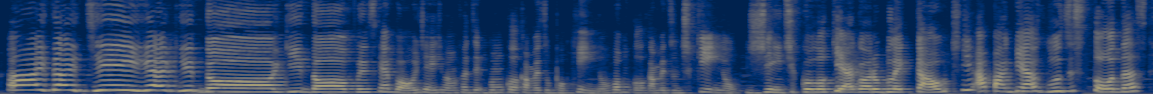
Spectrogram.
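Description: A Brazilian woman gaming YouTuber gives excited, playful commentary with dramatic exclamations while playing a game. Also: a little high, brisk, few pauses. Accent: Brazilian Portuguese.

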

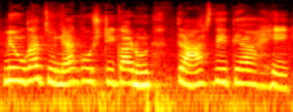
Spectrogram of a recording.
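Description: Woman reading as a gentle young wife. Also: sits high, fairly even intonation, moderate pace, slight background noise.

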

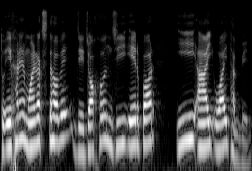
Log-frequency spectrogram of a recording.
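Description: A man with a slightly high, smooth, resonant voice leads a phonics lesson. He spells each word letter by letter, repeats it slowly, and checks in with his students. The recording sounds a little dull and muffled. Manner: addresses students directly with "ঠিক আছে?". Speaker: English teacher.

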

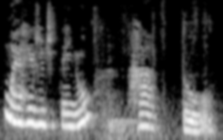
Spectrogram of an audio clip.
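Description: Slow, lively-voiced Brazilian woman teacher. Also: on the high side, distant mic, lo-fi sound, slight background noise. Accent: Brazilian Portuguese. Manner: encouraging, spells words out in syllables. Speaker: primary school teacher. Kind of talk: slow, syllable-by-syllable lesson for young children.

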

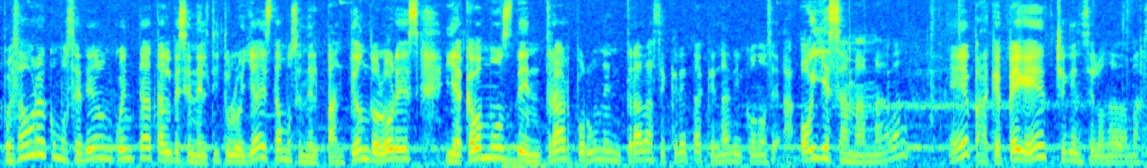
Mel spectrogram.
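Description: Filming a casual nighttime exploration vlog outside on his phone, a Mexican-accented host in his twenties tosses out short bits of slang. His voice is a little high, expressive and a bit fast, and the recording is noisy.

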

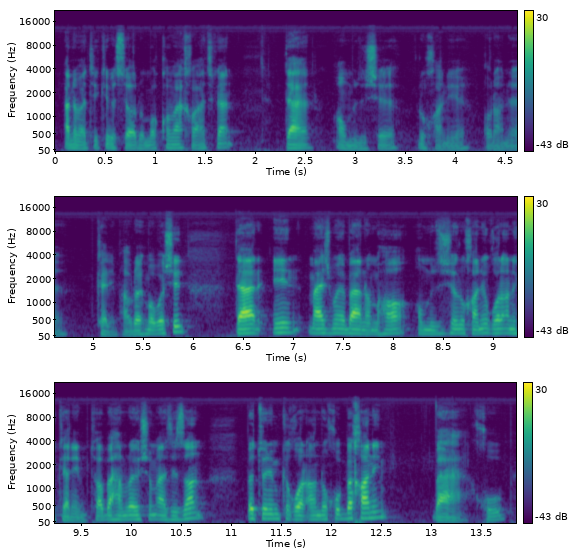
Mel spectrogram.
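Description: A man teaching basic Quran reading, sounding out each letter slowly and then saying the whole word. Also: on the low side, darkish tone. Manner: spells letters one by one, then says the word. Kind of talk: slow spelling drill lesson.

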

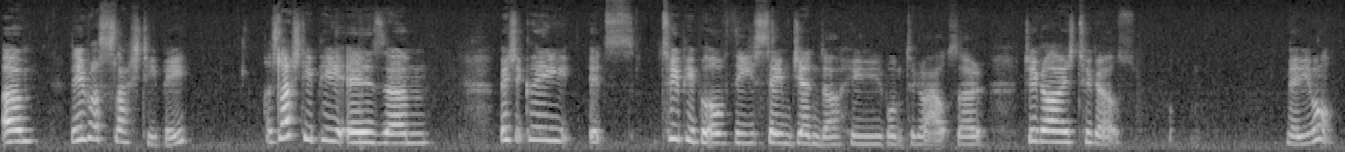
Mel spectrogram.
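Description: A young-sounding woman talks straight to camera in a casual vlog. Her voice sits a little high, and she is hyper and giggly, rambling from one thought to the next with plenty of ums. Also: slow, rough recording. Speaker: vlogger.

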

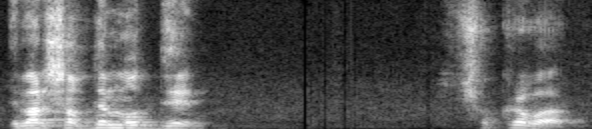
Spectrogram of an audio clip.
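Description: A male teacher giving a grammar lesson, asking his students questions and slowly repeating words for them. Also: a little high, a little hiss or hum. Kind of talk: classroom lesson.

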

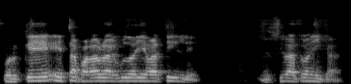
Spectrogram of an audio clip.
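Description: A man's voice: fairly high pitch, brisk, pushed and bright. Man teaching, often asking "¿verdad?". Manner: instructive, repeats and checks with "¿verdad?". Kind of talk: classroom dictation.

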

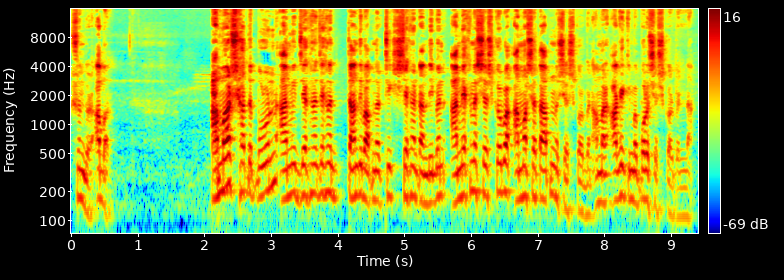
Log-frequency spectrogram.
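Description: A fairly high-voiced man leading a Quran recitation lesson. He explains each letter patiently and then chants the phrases slowly, stretching the long vowels for his listeners to repeat.

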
